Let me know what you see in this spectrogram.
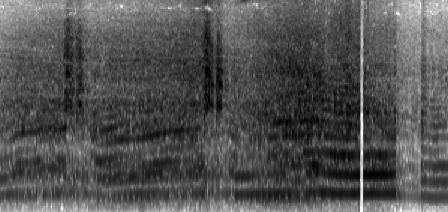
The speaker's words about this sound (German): welcher mit seinem Turbo einfach immer so schön bei jedem, bei jedem Mal schalten niest der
